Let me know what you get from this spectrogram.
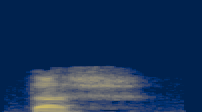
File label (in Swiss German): "asch", alsace; peche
